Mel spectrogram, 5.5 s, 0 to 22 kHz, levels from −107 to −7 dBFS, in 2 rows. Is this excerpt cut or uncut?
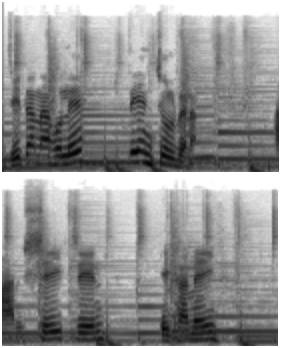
uncut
